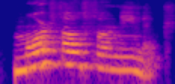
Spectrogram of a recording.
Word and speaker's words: morphophonemic: word apart by syllables more foe foe me Mick morphophonemic now I'm going to break this word apart in a different way Morpho phoneme ick I've broken that word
